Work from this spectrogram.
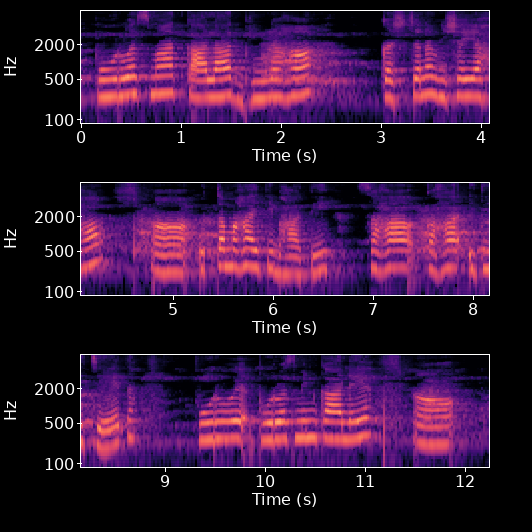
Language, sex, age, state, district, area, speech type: Sanskrit, female, 18-30, Karnataka, Tumkur, urban, spontaneous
